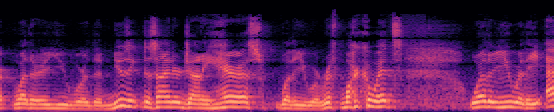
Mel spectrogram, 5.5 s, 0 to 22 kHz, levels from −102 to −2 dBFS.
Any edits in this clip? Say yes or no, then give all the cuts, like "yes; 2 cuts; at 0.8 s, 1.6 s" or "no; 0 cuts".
no; 0 cuts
